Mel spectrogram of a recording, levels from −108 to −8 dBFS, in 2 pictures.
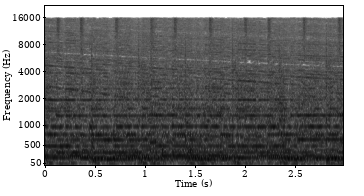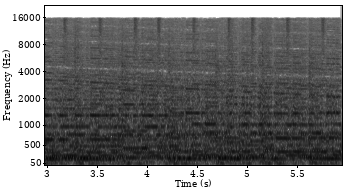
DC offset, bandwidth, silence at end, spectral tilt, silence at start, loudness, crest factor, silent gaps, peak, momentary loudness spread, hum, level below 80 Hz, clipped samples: under 0.1%; 16.5 kHz; 0 s; -4 dB/octave; 0 s; -11 LUFS; 12 dB; none; 0 dBFS; 1 LU; none; -30 dBFS; under 0.1%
